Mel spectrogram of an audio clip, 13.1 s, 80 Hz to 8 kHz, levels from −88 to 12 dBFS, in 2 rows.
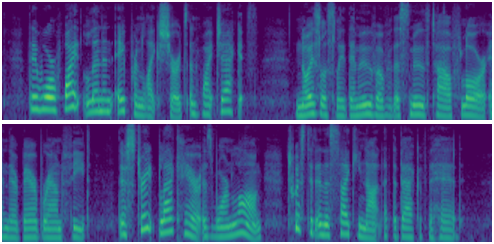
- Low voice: No, medium, 185 Hz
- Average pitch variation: No, wide, 6.4 semitones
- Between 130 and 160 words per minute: No, average, 190 wpm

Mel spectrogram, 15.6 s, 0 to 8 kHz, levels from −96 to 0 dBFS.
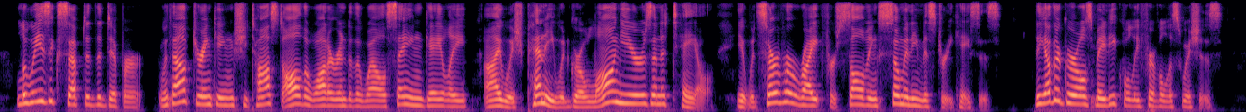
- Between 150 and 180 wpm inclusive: Yes, average, 170 wpm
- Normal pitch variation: No, wide, 5.9 semitones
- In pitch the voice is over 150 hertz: Yes, high, 190 Hz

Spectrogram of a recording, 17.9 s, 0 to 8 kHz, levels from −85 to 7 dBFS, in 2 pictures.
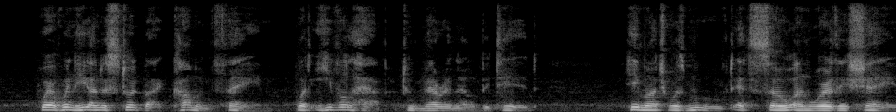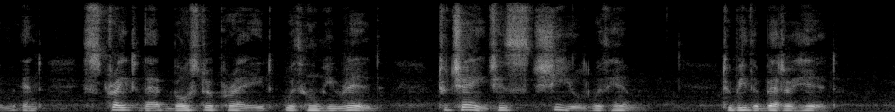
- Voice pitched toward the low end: No, medium, 145 Hz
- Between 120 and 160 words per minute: Yes, slow, 135 wpm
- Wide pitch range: No, average, 2.9 semitones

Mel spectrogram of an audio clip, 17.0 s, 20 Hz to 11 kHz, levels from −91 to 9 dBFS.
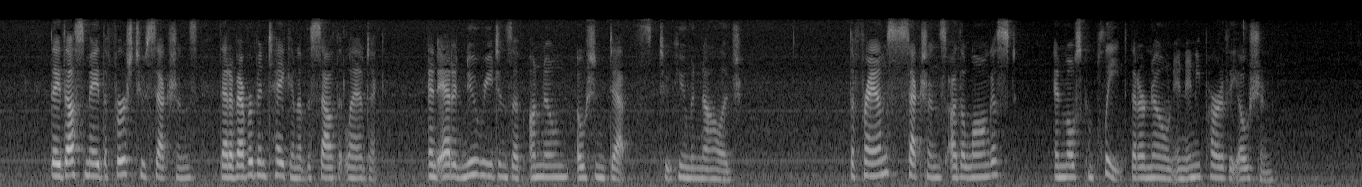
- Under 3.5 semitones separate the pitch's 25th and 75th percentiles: Yes, average, 2.7 semitones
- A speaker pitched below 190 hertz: No, high, 195 Hz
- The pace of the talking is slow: No, average, 160 wpm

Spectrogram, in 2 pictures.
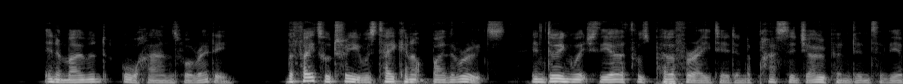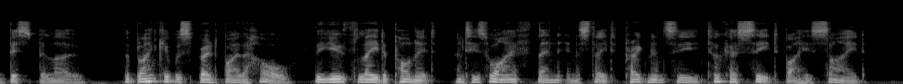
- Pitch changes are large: No, average, 4.1 semitones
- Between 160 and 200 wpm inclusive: Yes, average, 195 wpm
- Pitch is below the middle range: Yes, low, 110 Hz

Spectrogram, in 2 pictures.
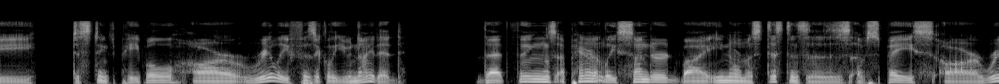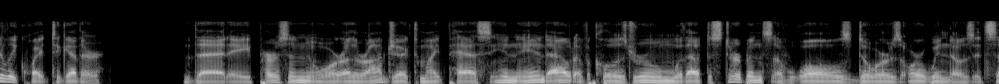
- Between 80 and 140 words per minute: Yes, slow, 135 wpm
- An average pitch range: Yes, average, 3.7 semitones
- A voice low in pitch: Yes, very low, 80 Hz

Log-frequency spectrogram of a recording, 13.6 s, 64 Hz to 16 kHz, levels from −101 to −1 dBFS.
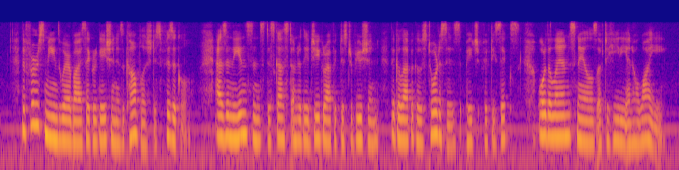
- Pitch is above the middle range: No, medium, 170 Hz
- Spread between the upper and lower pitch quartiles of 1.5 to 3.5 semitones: Yes, average, 2.8 semitones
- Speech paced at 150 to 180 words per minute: No, slow, 135 wpm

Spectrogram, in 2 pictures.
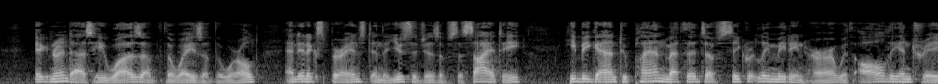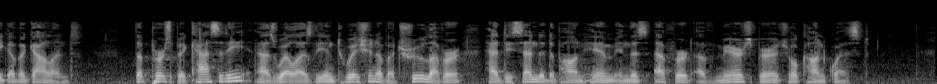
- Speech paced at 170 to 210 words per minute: Yes, average, 175 wpm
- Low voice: Yes, low, 105 Hz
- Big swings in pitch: No, average, 3.4 semitones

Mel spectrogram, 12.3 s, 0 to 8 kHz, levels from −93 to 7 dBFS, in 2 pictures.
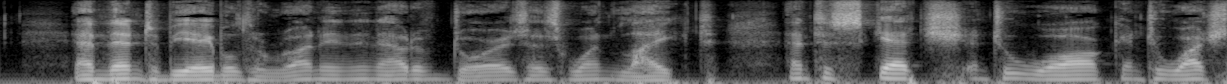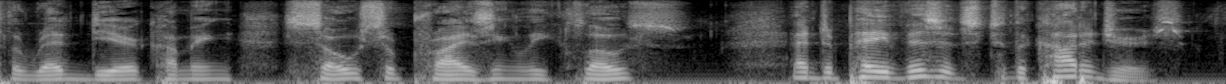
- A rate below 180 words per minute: No, average, 185 wpm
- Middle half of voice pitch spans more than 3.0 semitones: No, narrow, 2.4 semitones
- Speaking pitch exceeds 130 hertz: No, low, 115 Hz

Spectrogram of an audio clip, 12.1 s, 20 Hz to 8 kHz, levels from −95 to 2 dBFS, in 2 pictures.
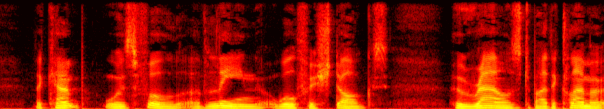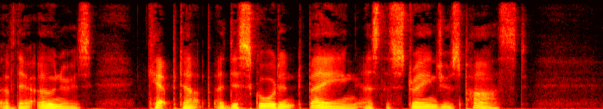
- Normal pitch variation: No, narrow, 2.0 semitones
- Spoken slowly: Yes, slow, 125 wpm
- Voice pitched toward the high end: No, low, 125 Hz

